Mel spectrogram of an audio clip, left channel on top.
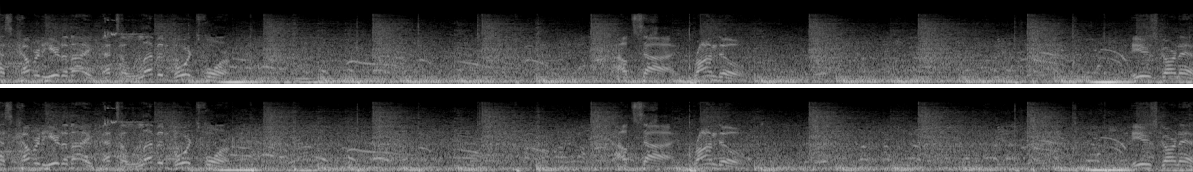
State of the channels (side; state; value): both; normal; correlation 0.65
